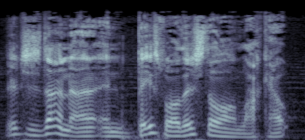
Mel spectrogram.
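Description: A young man co-hosting a podcast chats casually about sports in a medium-pitched voice at a quick pace, with faint music in the background. He's animated and profane, swearing freely and acting out quotes in a raised voice.

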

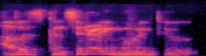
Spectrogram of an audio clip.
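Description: A man's voice: mid-range voice, normal speed, low-quality recording. A twenty-year-old man from India, a guest on a podcast, chatting casually and laughing often. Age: 20s. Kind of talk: casual chat.

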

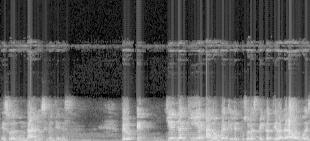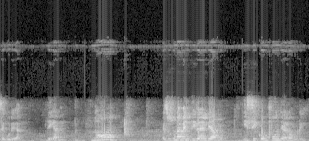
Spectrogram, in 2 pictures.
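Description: An earnest woman with a fairly high voice speaks at normal speed, teaching a small live group in an echoey room. She is direct, tells stories from pastoral cases, and keeps checking in with her audience. The recording is dull and lo-fi, with faint hiss.

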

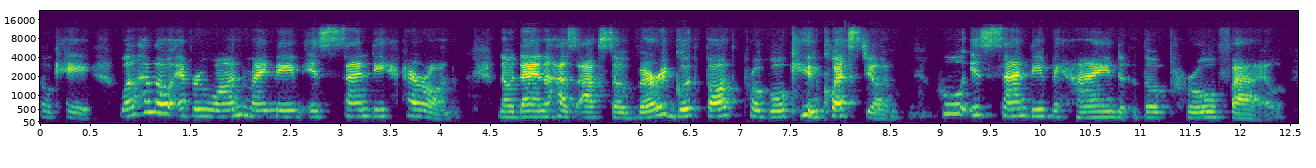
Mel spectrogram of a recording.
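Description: A woman from Jamaica, a guest author answering interview questions in a thoughtful, measured way. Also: fairly high pitch.

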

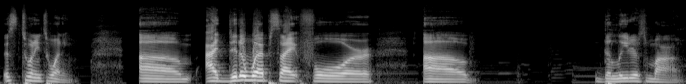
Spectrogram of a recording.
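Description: A man hosting a podcast, telling a personal story in a casual, animated way, laughing often and acting out the voices he quotes. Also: medium pitch, takes it slowly, smooth, faint music behind. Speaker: podcast host.

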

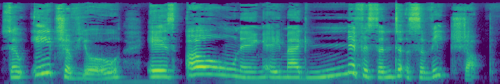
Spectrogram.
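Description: A shrill, furious little witch queen shrieks her commands in strangely twisted English. Her voice sits high and blares out with rage. The whole delivery is slow and dragged out. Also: animated, mellow, heavily acted. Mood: commanding. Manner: shrieking, screeching, foreign-sounding broken English. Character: tiny furious female Grand High Witch.

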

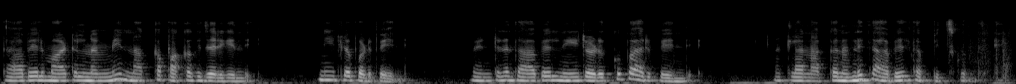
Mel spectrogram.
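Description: A woman narrating children's stories in a slow, clear storybook manner. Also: on the low side, mellow.

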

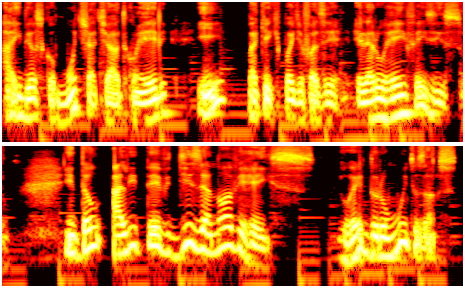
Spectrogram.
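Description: A man's voice: mid-range voice, big pitch swings, measured pace, vocal fry, warm tone, breathy edge, soft background music. A middle-aged man with a Brazilian accent teaching a children's Bible lesson like an uncle, explaining and asking simple questions. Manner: avuncular, didactic, asks questions. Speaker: missionary Bible teacher, host.

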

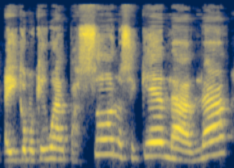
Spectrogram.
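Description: Woman, casual chatter, giggles through her retelling, slightly high pitch. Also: animated, moderate pace. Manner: laughing often, acts out quotes in a raised voice. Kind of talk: casual chat retelling a story.

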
